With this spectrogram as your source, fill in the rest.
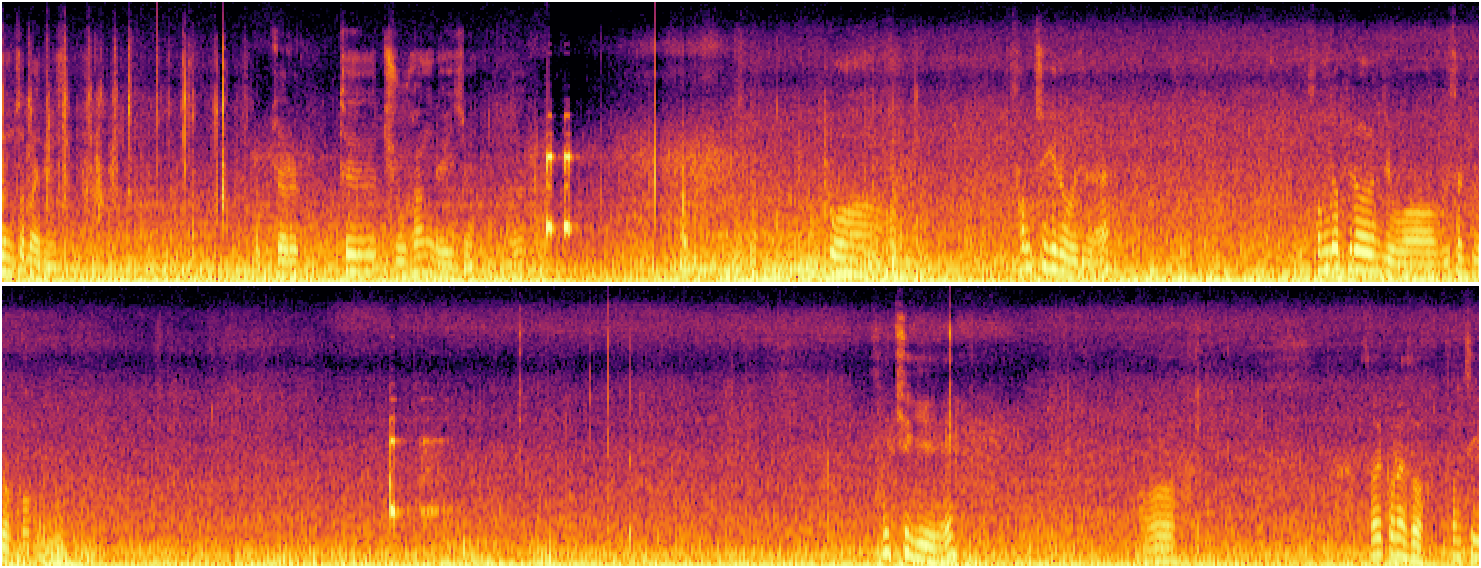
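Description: A boat engine hums steadily.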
